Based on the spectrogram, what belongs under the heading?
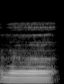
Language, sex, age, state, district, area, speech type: Nepali, male, 45-60, West Bengal, Kalimpong, rural, spontaneous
